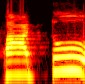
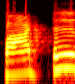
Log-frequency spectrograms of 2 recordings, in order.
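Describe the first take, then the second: First: The final u vowel is said full length. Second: The final u vowel is cut short. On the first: The speaker calls it wrong. "அப்படின்னு நினைச்ச மாட்டோம், சொல்ல மாட்டோம்" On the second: The speaker calls it right. "தான் சொல்லுவோம்"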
